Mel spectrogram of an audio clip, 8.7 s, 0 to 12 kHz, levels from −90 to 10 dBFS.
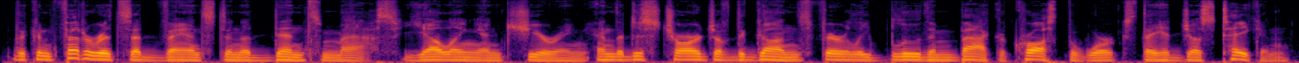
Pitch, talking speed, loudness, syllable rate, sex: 115 Hz, 185 wpm, -19 LUFS, 4.9 syllables/s, male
